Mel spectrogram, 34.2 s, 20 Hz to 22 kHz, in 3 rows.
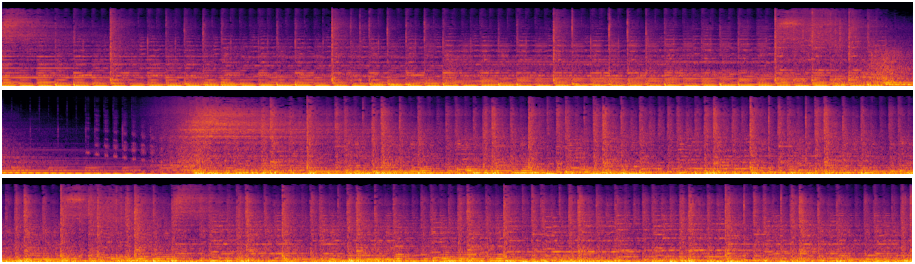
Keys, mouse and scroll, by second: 1.1 click, 1.6 shift+click, 1.9-2.9 right drag, 2.9 click, 3.0 g, 3.8 click, 3.8 g, 4.5 click, 4.6 g, 5.3 click, 5.4 scroll down 1, 5.6-6.3 shift+middle drag, 5.9-6.3 scroll up 1, 6.3 click, 6.4 g, 7.3 click, 8.6 g, 9.5 click, 9.6 g, 10.2-10.6 scroll down 1, 10.6 shift+click, 10.9-12.1 right drag, 11.7-12.1 scroll up 1, 12.1-12.5 shift+middle drag, 12.5 click, 12.6 g, 13.7 click, 13.8 g, 14.7 click, 14.7 g, 15.7 click, 15.9 g, 16.6 click, 16.6 g, 17.0 right click, 17.2 click, 17.4 g, 18.0 click, 18.1 scroll down 1, 18.3-19.3 shift+middle drag, 19.3 click, 19.9 click, 20.0 g, 20.5 click, 22.8-23.5 scroll down 2, 23.5 shift+middle click, 23.8-25.1 scroll up 4, 25.1 click, 25.2 g, 25.8 Escape, 25.9 click, 26.1 g, 27.1 click, 27.4 g, 28.4 click, 28.4 g, 28.8 right click, 29.0 click, 29.3 g, 29.8 click, 30.3 g, 31.0 drag, 31.3 g, 32.1 drag, 32.3 g, 32.9 click, 33.2 click, 33.4 g, 34.0 click.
